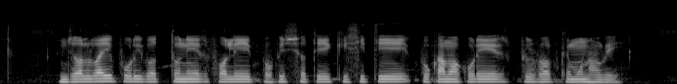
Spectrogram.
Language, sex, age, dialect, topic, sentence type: Bengali, male, 18-24, Rajbangshi, agriculture, question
